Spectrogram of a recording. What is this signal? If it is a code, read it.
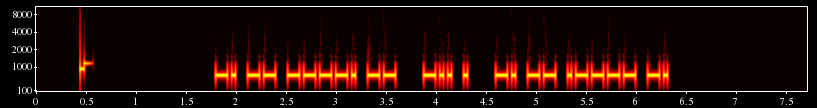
Morse code, heard as a keyed tone, about 31 wpm, 700 Hz. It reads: NM9M DE NM1N
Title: USA Callsign DE Callsign - 4 Characters - 30wpm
